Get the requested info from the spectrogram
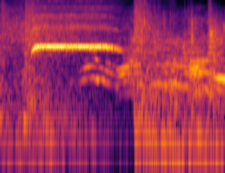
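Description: A whistle blown once in a long steady blast of about a second, signalling the start of the round. Shouting voices follow, with a low rumble rising near the end.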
